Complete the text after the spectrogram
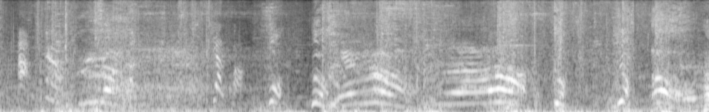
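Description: A giant creature roars loudly.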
